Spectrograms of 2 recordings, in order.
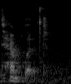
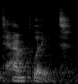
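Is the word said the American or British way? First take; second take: American; British. First: It is said with an American pronunciation. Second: It is said with a British pronunciation. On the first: "in American English we say template" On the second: "in British English you guys say template"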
